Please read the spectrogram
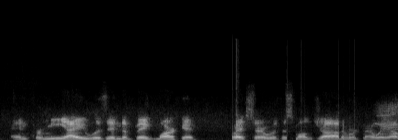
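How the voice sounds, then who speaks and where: This is a man with a normal speaking voice. His pitch varies in an ordinary way. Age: 30s. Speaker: baseball writer. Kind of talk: interview. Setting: at home with child nearby.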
